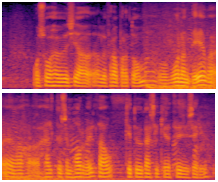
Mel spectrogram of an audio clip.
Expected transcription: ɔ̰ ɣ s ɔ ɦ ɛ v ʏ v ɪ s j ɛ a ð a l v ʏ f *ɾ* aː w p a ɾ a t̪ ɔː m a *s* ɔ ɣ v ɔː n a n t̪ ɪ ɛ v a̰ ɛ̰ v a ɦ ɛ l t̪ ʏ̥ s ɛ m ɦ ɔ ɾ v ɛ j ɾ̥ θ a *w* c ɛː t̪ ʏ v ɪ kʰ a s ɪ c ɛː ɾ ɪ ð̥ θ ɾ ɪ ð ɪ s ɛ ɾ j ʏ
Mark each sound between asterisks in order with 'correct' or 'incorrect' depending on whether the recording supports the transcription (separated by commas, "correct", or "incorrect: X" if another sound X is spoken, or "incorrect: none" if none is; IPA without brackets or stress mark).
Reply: correct, incorrect: none, correct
